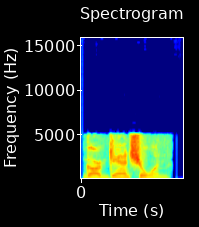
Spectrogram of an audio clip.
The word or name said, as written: gargantuan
